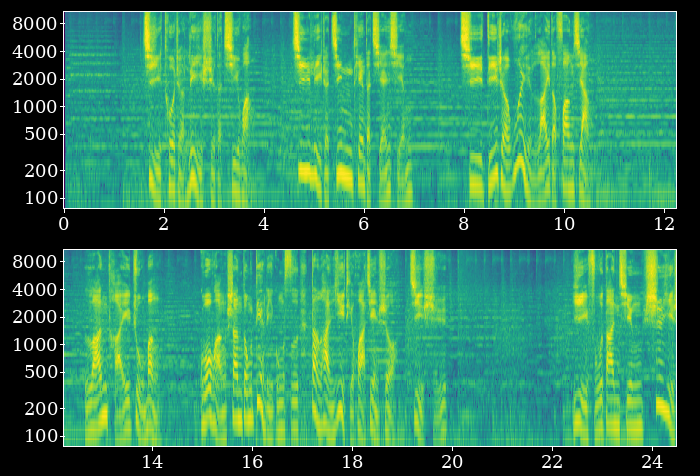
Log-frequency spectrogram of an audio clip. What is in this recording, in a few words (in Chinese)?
男 专题片; 国网山东电力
